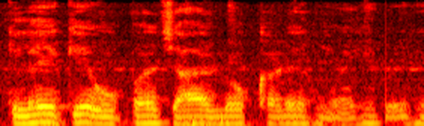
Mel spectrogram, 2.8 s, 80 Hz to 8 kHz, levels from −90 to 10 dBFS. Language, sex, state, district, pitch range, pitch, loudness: Hindi, male, Chhattisgarh, Sarguja, 120-130 Hz, 125 Hz, -24 LUFS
